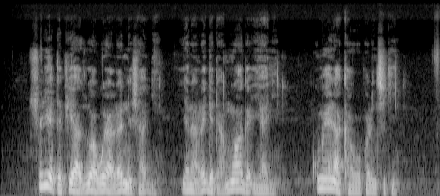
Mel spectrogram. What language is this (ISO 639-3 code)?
hau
